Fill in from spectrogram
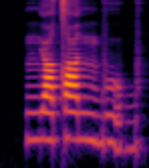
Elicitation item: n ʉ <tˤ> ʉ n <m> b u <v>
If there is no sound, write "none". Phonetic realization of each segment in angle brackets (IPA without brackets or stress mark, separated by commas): tˤ, m, b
